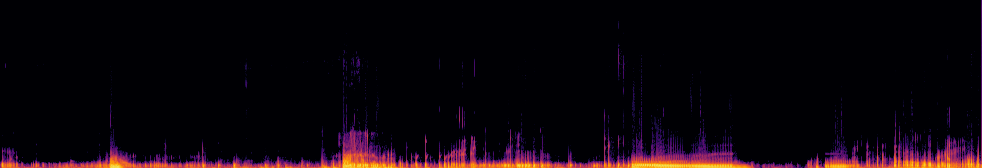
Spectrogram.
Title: Violent Stomach Noises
